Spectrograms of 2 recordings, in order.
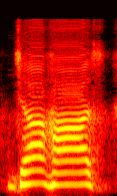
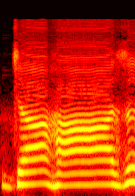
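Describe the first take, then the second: First: Said in the usual way. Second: जहाज slow, ज and हा kept apart; jah-haaz, slowly split; slow model reading. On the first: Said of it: "हा की sound अलग आ रही है". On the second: Shown as a demonstration. Teacher contrasting जहाज with झाड़ू. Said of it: "जा अलग आ रहा है".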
